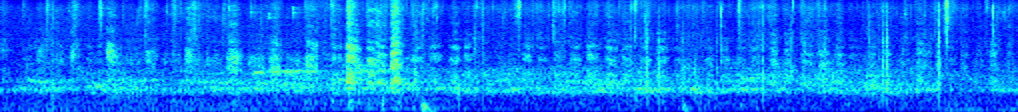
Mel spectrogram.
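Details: Male Labrador cross, ten years old and living at a shelter, pants during a walk outdoors. Quick breathy bursts repeat about twice a second, with scattered clicks and rustling around them.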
